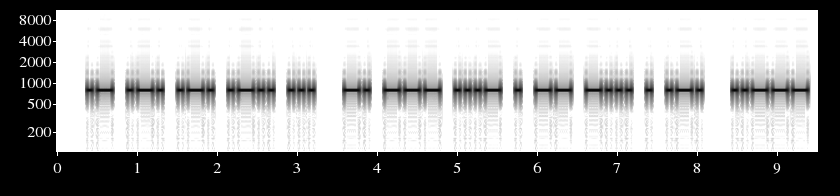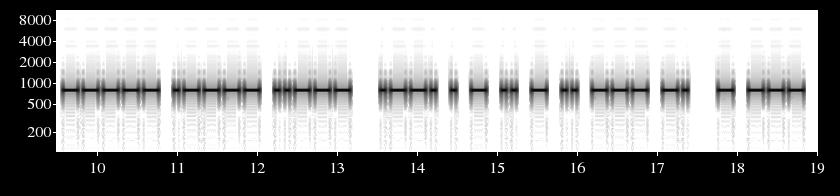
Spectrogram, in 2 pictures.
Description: Morse code, heard as a keyed tone, about 19 wpm, 800 Hz. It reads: ARRLS NOVEMBER 2012 PETITION TO
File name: ANGLAIS texte clair 3 vitesse 18 mots minute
